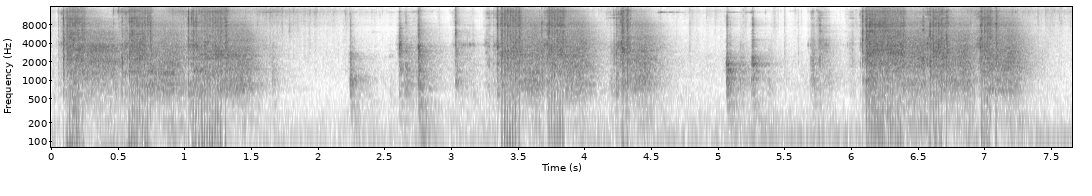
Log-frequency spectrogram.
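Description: Bolts being loosened on a Ford Super Duty truck bumper, heard as loud, close bursts of harsh mechanical tool rattling and clanking that stop and start with short gaps.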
